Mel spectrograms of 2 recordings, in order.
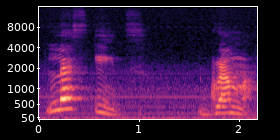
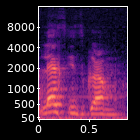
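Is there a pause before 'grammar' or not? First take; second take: pause; no pause. First: There is a pause before grammar. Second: It is said without a pause before grammar.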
